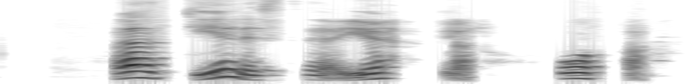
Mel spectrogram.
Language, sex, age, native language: Icelandic, female, 40-49, Icelandic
